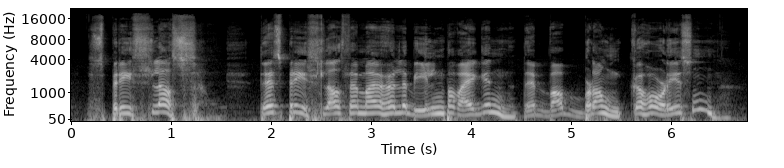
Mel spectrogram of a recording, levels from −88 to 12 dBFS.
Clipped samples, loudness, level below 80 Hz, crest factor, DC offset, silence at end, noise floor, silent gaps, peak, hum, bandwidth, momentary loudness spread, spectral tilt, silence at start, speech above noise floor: under 0.1%; -19 LUFS; -34 dBFS; 16 dB; under 0.1%; 0.15 s; -44 dBFS; none; -4 dBFS; none; 18.5 kHz; 7 LU; -4.5 dB/octave; 0.15 s; 25 dB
